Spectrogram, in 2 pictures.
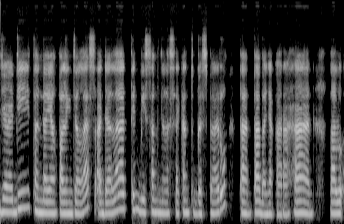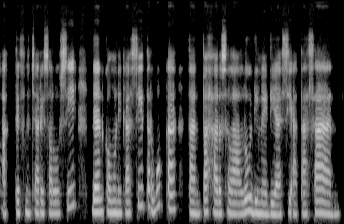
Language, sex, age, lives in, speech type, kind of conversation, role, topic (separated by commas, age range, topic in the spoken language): Indonesian, female, 30-34, Indonesia, read, expert-assistant, expert, Apa sebenarnya yang membuat strategi bisnis disebut 'berhasil'? Apakah selalu soal untung besar, atau ada hal lain?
